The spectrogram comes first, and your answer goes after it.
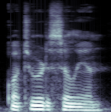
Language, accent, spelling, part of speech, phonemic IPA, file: English, US, quattuordecillion, numeral, /ˌkwɒtjuɔː(ɹ)dəˈsɪl.i.ən/, En-us-quattuordecillion.ogg
- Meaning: 1. 10⁴⁵ 2. 10⁸⁴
